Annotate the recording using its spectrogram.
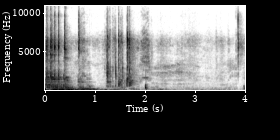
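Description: Several light clicks and knocks, like small metal parts being handled, in the first two seconds. The rest is near quiet.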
